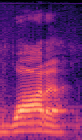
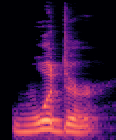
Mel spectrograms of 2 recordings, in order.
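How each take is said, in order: First: The word is said in a Boston accent. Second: The word is said in a New Jersey accent. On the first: "It's kind of like Boston. They say Wada. That Boston accent" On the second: "along with lots of other New Jersey people, pronounce it Wooder"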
